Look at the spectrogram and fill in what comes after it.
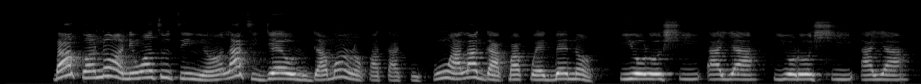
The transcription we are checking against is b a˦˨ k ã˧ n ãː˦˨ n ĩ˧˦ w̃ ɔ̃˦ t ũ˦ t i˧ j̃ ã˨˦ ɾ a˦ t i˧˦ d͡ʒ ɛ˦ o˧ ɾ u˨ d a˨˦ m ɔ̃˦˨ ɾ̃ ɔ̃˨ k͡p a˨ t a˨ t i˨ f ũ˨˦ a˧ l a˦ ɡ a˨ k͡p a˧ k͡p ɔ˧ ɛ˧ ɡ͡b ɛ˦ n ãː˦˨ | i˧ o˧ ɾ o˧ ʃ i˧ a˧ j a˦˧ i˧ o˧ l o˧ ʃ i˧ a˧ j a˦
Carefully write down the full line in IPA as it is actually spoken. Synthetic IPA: b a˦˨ k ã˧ n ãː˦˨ n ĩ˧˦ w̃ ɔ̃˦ t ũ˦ t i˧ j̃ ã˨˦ l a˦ t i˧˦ d͡ʒ ɛ˦ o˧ l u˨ d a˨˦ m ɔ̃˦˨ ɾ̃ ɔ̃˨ k͡p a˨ t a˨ k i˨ f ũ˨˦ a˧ l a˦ ɡ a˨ k͡p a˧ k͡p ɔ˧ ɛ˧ ɡ͡b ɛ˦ n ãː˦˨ | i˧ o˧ ɾ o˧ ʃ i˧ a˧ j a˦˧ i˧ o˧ ɾ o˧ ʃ i˧ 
